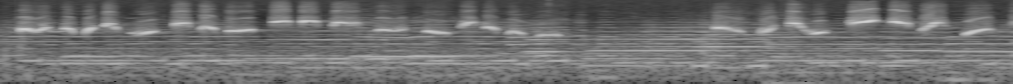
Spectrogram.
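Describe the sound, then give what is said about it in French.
Busy birdsong from a Eurasian wren and a blackcap, bright rapid trills and warbling phrases overlapping continuously, with a low steady hum underneath and no talking. “Qu'est-ce qu'on entend là? Alors, il y a un troglodyte mignon et puis une fouette à tête noire.”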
